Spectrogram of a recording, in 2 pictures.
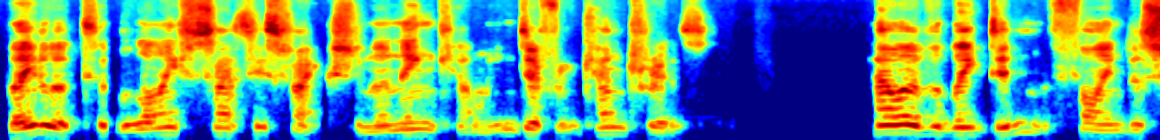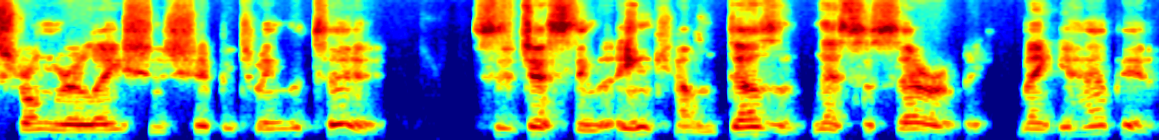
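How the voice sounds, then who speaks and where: A man co-hosts an educational podcast, reading from a script. His voice sits a little high and swings widely in pitch. It has a husky, rough edge. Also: wildly swooping pitch, moderate pace, no echo, rough recording. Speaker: podcast co-host and hypnotherapist. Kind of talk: scripted educational narration, read aloud.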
